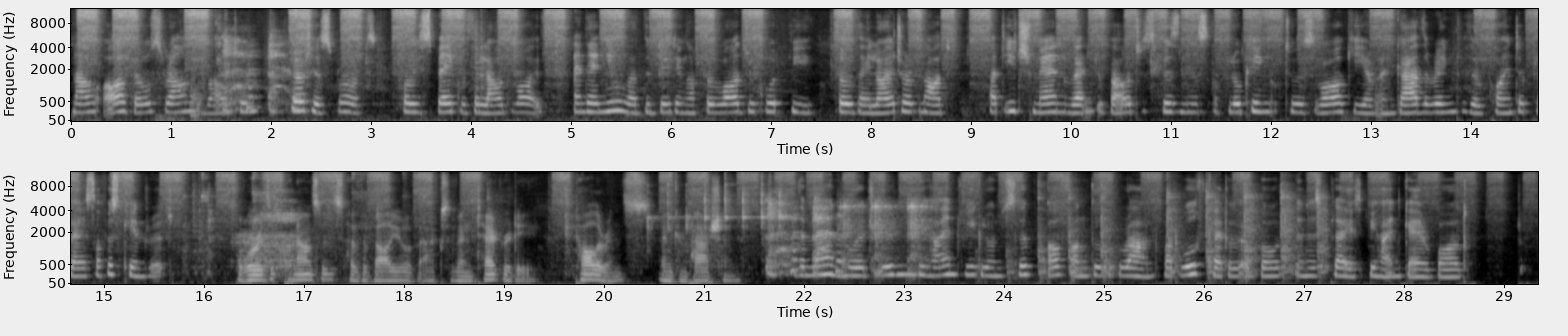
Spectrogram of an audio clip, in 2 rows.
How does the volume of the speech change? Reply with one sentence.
The loudness of the speech stays about the same.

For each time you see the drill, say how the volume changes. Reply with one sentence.
You can't hear the drill here.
